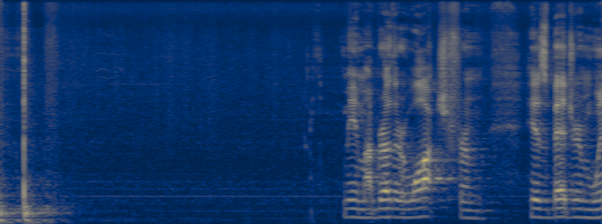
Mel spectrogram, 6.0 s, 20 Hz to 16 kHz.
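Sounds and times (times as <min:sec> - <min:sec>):
heavy thump against a door: 0:00.0 - 0:00.8
speech: 0:03.4 - 0:06.0.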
